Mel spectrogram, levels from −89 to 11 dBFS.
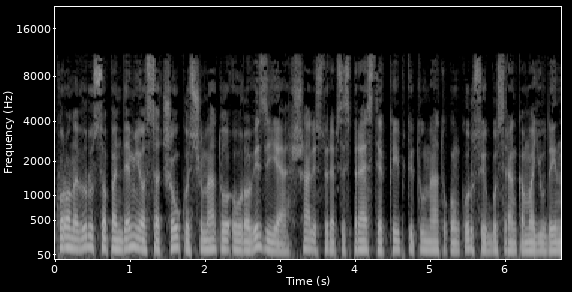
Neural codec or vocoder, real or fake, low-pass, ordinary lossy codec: codec, 44.1 kHz, 7.8 kbps, DAC; fake; 14.4 kHz; MP3, 48 kbps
